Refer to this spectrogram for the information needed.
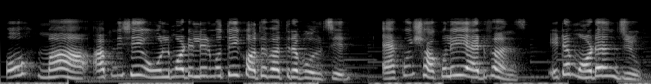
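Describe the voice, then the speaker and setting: A woman voicing a breezy, defiant, modern young daughter-in-law in an animated family story, pert and argumentative. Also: extremely high pitch, normal speed, faint music behind.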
